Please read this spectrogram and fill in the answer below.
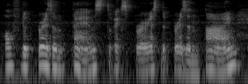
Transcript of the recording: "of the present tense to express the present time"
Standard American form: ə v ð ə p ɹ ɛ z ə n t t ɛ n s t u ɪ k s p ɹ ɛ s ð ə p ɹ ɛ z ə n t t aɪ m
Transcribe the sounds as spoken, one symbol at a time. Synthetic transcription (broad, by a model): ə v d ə p ɹ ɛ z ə n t t ɛ n s t u ɪ k s p ɹ ɛ s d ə p ɹ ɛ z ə n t t aɪ m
